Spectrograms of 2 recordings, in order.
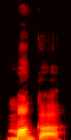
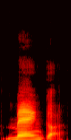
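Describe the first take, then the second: First: It is said with a Japanese-style pronunciation. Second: It is said with an English-style pronunciation. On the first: "Also use manga" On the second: "not manga"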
